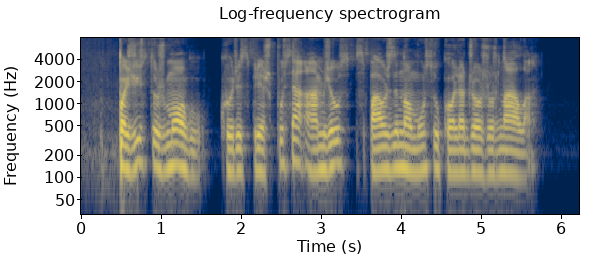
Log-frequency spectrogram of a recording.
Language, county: Lithuanian, Marijampolė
